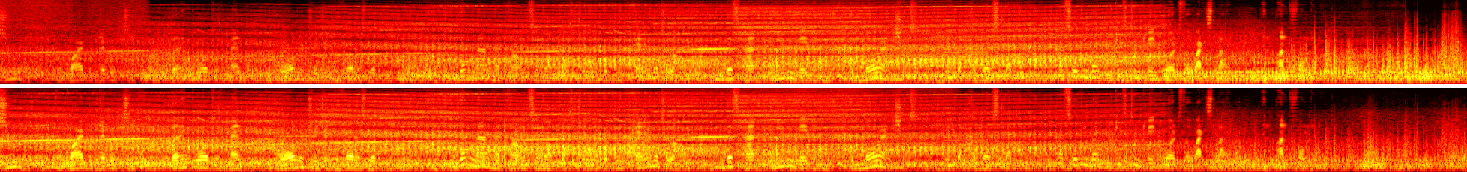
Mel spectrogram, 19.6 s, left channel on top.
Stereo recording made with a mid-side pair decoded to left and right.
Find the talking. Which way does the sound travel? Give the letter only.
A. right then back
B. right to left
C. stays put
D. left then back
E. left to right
B.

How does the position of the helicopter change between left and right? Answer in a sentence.
In this clip you hear the helicopter move to the left.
